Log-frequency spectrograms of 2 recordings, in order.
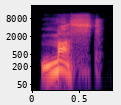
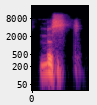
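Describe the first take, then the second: First: The word has a full, clear vowel. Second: The word has a short, weak vowel.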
